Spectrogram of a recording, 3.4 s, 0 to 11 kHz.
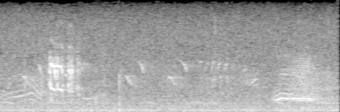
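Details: Distant Hadeda Ibis at sunrise on Oct 26, 2016, in Djuma Game Reserve, South African bush near lions feeding on a carcass, giving harsh, nasal honking calls: a brief burst near the start and a drawn-out one at the end, over a quiet outdoor background.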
